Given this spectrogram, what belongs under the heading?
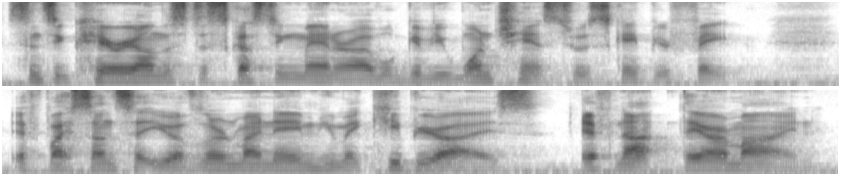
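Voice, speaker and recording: A man voicing a menacing male ogre who thunders slowly and loudly in a folktale read-aloud. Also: medium pitch, natural voice.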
